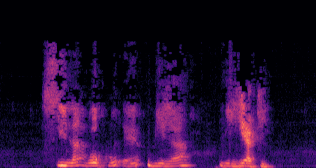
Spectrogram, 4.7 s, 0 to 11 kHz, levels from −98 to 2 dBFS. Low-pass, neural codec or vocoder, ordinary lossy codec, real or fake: 9.9 kHz; codec, 24 kHz, 1.5 kbps, HILCodec; MP3, 32 kbps; fake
